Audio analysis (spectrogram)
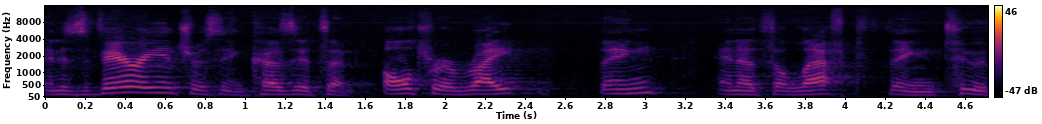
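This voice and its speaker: A man talks at a moderate pace in a fairly high pitch, with ordinary pitch variation. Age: 60s. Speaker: education speaker. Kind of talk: conference talk with slides. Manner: casual, hesitant with fillers.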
